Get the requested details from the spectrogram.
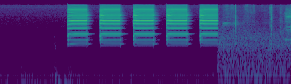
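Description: An alarm clock beeps in quick repeated bursts.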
